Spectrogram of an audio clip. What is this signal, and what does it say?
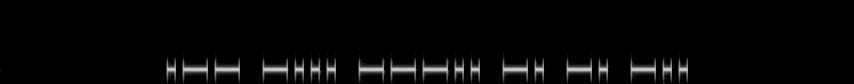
Morse code, heard as a keyed tone, about 18 wpm, 700 Hz. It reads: WB8NND
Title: Speed Racing - USA Call Signs 15wpm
